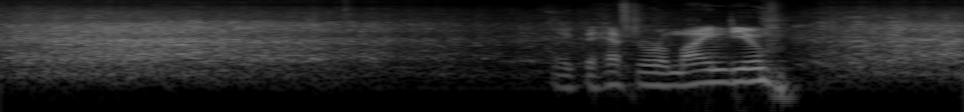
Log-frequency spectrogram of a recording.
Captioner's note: audience laughter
